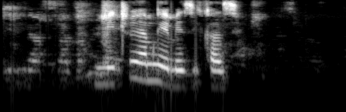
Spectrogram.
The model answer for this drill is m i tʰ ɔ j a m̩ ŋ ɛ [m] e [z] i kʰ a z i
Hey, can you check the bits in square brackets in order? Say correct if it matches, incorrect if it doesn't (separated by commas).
correct, correct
